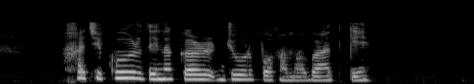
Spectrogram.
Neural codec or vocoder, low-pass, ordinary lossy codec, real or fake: none; 7.2 kHz; AAC, 48 kbps; real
